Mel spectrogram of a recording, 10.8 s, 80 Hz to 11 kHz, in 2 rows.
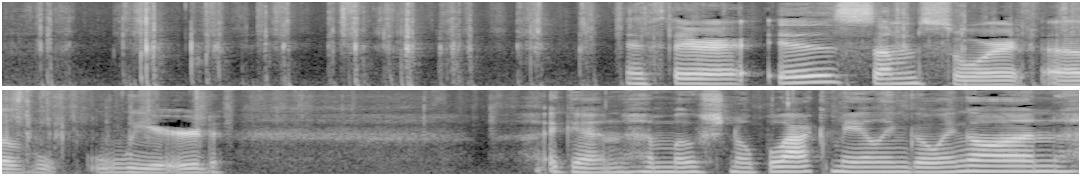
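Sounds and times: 
deck of tarot cards being shuffled: 0.0s - 7.9s
speech: 3.1s - 6.7s, 8.1s - 10.7s.

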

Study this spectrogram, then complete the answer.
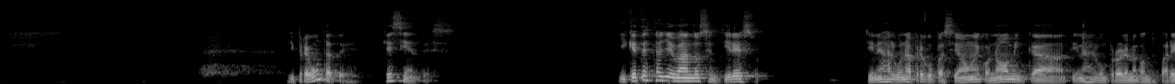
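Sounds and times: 
slow deep breath: 0.0s - 1.0s, 2.0s - 2.9s
speech: 2.9s - 4.6s, 6.2s - 7.7s, 8.6s - 11.7s.

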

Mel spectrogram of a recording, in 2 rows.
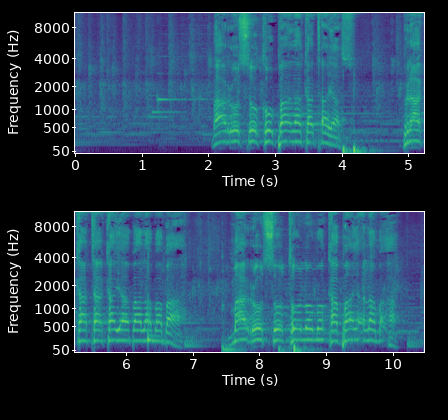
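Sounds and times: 
audience clapping: 0.0s - 10.4s
speech: 2.1s - 4.3s, 4.9s - 7.0s, 7.6s - 10.2s.

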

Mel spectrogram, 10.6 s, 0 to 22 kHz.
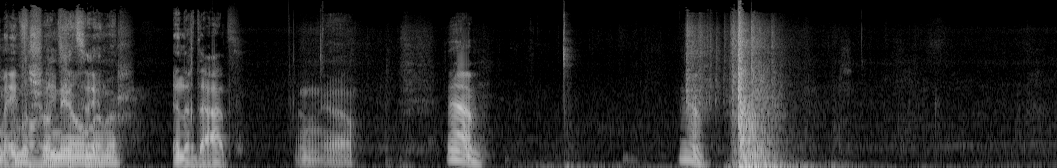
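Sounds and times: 
speech: 0.0s - 2.4s, 3.0s - 3.6s, 4.4s - 4.9s, 6.8s - 7.6s
door swinging shut: 6.9s - 8.1s.

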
